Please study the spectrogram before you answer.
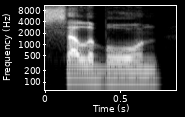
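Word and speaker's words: Celeborn: The vowel e at the end of words is always a clear distinct sound marked with a diaresis as e when necessary and is also consistently pronounced in the middle of words such as celiborn and manag.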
